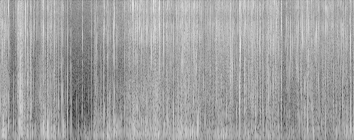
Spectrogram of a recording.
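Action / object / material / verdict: scrape / plastic cling film stretched over a metal microphone grille / plastic film / none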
